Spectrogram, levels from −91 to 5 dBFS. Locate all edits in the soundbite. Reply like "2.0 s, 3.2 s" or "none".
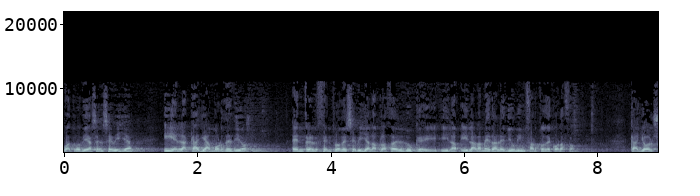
none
